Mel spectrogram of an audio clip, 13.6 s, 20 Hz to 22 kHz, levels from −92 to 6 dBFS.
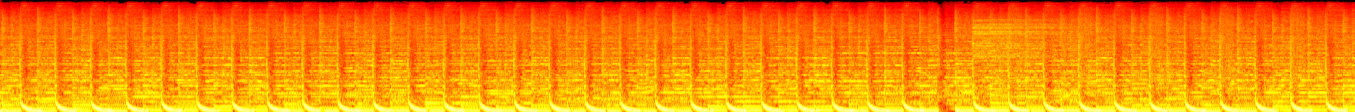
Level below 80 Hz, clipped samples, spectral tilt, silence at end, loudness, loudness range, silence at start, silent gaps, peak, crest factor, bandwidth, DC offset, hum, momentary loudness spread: -14 dBFS; under 0.1%; -4.5 dB/octave; 0 s; -9 LUFS; 0 LU; 0 s; none; 0 dBFS; 8 dB; over 20 kHz; 0.6%; none; 1 LU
